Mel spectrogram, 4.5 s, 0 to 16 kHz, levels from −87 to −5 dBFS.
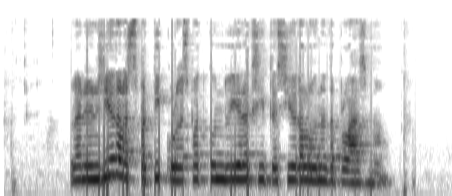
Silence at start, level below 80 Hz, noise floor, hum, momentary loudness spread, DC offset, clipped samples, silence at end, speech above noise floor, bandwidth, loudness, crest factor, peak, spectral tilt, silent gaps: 0.7 s; -52 dBFS; -63 dBFS; none; 9 LU; under 0.1%; under 0.1%; 0.65 s; 40 dB; 11.5 kHz; -24 LUFS; 18 dB; -6 dBFS; -4.5 dB/octave; none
